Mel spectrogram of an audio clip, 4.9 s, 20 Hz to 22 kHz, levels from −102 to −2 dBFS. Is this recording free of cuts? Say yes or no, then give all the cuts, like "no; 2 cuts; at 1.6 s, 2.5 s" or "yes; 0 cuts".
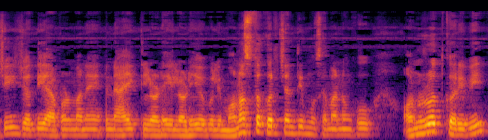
no; 1 cut; at 1.1 s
